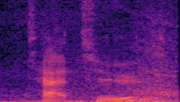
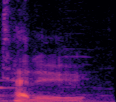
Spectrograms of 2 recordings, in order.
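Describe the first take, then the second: First: Both T sounds are pronounced strongly. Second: The second T sound is dropped. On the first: "Is it better if I if I overpronounce the T's?" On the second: "the secondary T is just silent"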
